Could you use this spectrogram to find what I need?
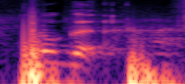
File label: "horogu", minamiyamagata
